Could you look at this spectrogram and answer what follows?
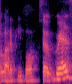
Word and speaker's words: Grzes: So Grez sounds like Pez, even though it's actually spelled G-R-Z-E. That can throw a lot of people. So Grez like Pez, Cove, and Yak.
